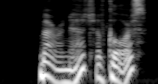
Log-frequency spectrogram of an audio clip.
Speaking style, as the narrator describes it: She paused for a moment, and then answered, rather coldly

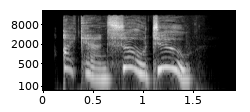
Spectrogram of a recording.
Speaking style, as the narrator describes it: cried Emily

